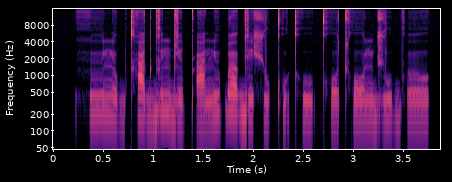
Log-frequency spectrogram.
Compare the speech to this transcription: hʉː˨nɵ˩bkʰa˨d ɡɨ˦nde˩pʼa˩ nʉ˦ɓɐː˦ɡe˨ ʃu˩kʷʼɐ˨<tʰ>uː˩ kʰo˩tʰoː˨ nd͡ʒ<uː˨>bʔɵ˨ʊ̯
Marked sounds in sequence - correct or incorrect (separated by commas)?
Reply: incorrect, correct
